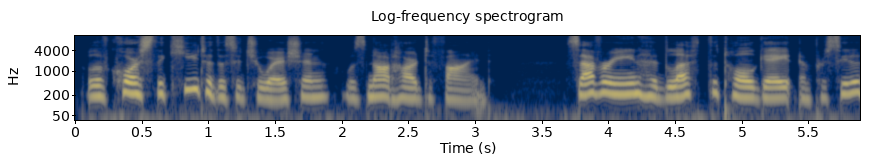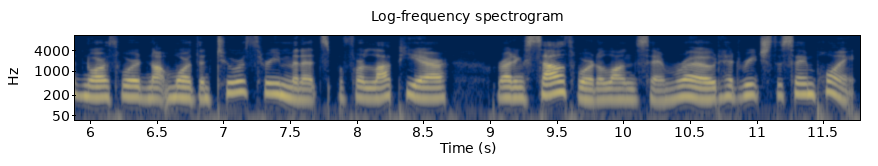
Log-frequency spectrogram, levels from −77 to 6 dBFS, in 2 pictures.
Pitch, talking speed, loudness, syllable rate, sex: 180 Hz, 215 wpm, -20 LUFS, 5.6 syllables/s, female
